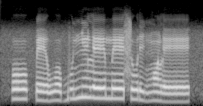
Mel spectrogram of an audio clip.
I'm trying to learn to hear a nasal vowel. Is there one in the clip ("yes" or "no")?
yes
